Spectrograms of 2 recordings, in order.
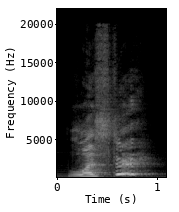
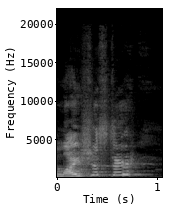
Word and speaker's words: Leicester: in all of leicester lester not leicester enemy activity detected captain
